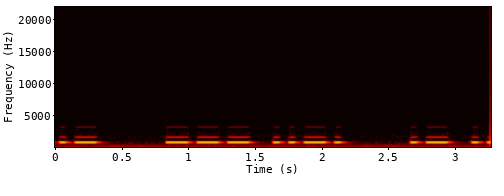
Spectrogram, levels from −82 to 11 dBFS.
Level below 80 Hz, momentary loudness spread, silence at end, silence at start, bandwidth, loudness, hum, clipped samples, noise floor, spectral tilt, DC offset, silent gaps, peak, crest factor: -62 dBFS; 9 LU; 0 s; 0.05 s; 3.4 kHz; -32 LUFS; none; under 0.1%; -58 dBFS; -5 dB/octave; under 0.1%; none; -24 dBFS; 8 dB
